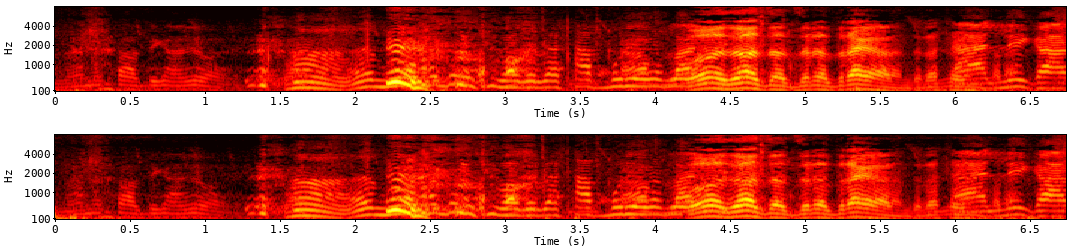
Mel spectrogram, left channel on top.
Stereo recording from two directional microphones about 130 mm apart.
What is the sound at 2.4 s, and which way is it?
Speech, 15° left (ahead or behind).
